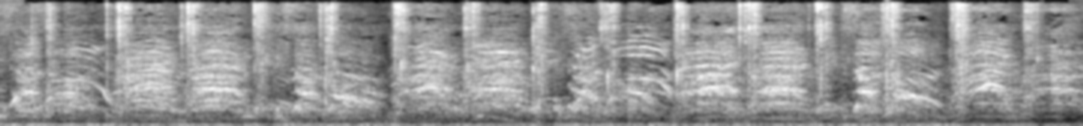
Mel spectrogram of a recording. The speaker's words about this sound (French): Lors des funérailles de Macha Amini, des femmes ont retiré leur foulard pour protester contre le régime iranien. Aux côtés des hommes, elles ont scandé Mort au dictateur une protestation très courageuse qui visait directement Ali Khamenei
